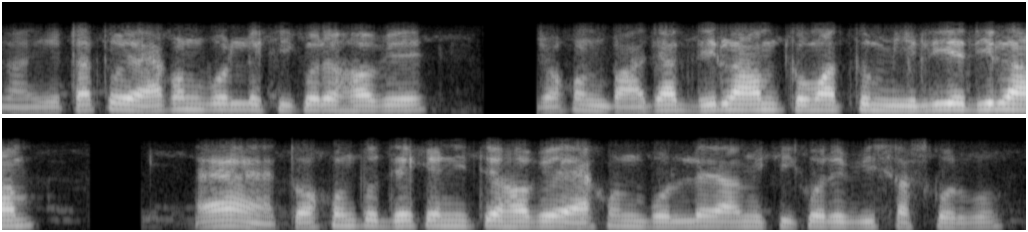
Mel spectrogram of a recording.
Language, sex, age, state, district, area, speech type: Bengali, male, 45-60, West Bengal, Dakshin Dinajpur, rural, conversation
